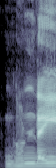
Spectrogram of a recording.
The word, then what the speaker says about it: घुंडई: इसके अलावा देह, इसके अलावा मोरास गुंडई, गुंडई, गुंडई नहीं है, घुंडई है, घा है, मतलब गा और घा का गुंडई ऐसे करके आप देख सकते हो।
